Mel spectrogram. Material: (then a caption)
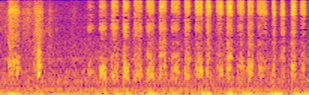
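Paper. A wooden coloured pencil scratches and rubs across a mandala page of an open paperback colouring book lying on a table, while the other hand holds the page flat. The result is a quick series of short, bright, raspy strokes over a steady low hum, with a brief quiet pause near the start.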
